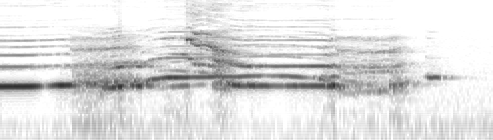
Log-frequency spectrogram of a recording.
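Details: A pair of Basenji dogs, caught on hidden camera at home after their owner left, howl in long, wavering, tonal notes that rise and fall, apparently missing their owner.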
